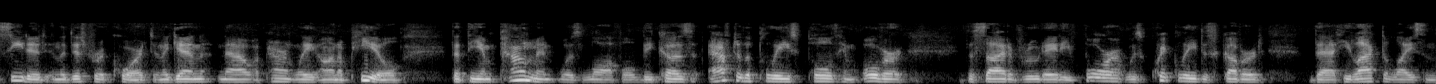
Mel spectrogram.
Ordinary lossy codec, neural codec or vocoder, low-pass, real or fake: MP3, 32 kbps; none; 7.2 kHz; real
